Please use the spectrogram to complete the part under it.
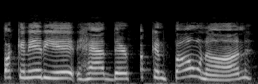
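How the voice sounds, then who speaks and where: A woman's voice: high voice, measured pace, pushed and bright, dull audio. A woman co-hosting a podcast in casual, informal, sweary chat. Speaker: podcast co-host.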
